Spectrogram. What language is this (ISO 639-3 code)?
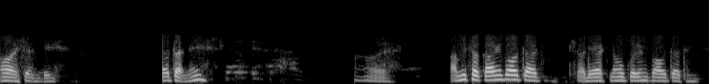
kok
